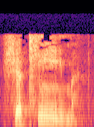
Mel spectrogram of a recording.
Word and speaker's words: Shittim: So this place that they left from, Shittim, is actually pronounced Shittim.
